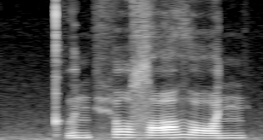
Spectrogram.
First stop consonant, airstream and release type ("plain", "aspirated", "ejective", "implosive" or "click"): ejective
